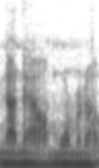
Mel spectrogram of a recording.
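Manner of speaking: deep voice, dropped low. Retelling a basketball star refusing an autograph: imitating Scottie Pippen's deep voice. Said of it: "in his deep voice".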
